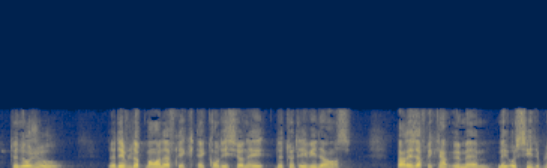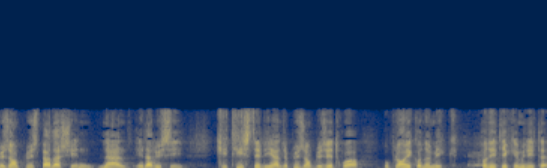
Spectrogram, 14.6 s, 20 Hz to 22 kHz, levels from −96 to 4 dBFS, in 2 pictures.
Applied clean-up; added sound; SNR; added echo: none; none; none; none.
